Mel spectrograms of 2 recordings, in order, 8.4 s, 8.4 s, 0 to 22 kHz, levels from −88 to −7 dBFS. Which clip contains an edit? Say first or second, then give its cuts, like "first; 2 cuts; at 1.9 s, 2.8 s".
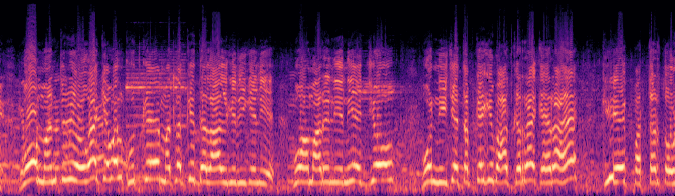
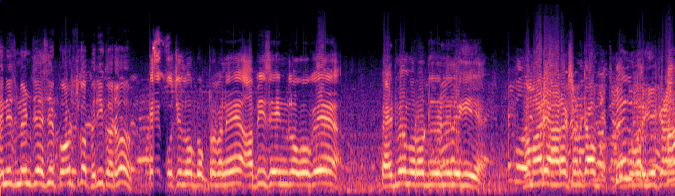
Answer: second; 2 cuts; at 2.0 s, 6.4 s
